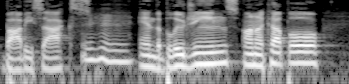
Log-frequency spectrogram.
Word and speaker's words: Bob B. Sox: It's probably supposed to be pronounced Bobby Sox.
